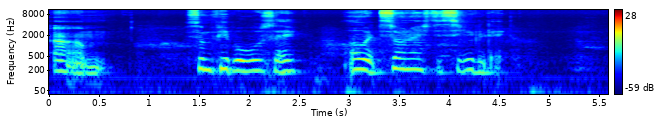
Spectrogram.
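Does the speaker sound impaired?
Yes: spastic quadriplegic cerebral palsy; uses wheelchair for everything, unable to walk, diagnosed at young age; adult, asks for help with some tasks; breathes on own without any support, eats and feeds self.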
